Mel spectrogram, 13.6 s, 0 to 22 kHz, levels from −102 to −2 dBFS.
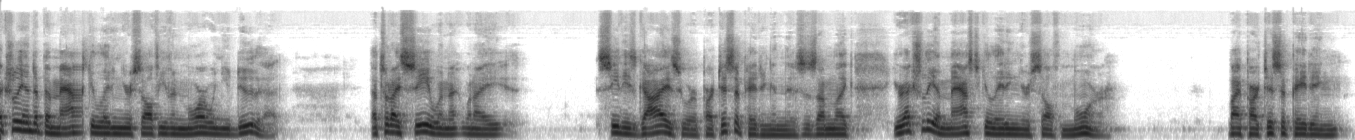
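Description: Right at about 0.73 s, just after "end up", there's a burst of packet loss running to about 0.83 s. Roughly 80 ms of audio never made it, so the receiver kept stretching the last bit of sound it had and let it fade, which you hear as a brief held buzz or hiss. Then it jumps straight to "yourself even more when", with that stretch of speech simply gone.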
